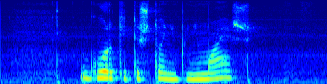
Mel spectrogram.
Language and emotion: Russian, neutral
